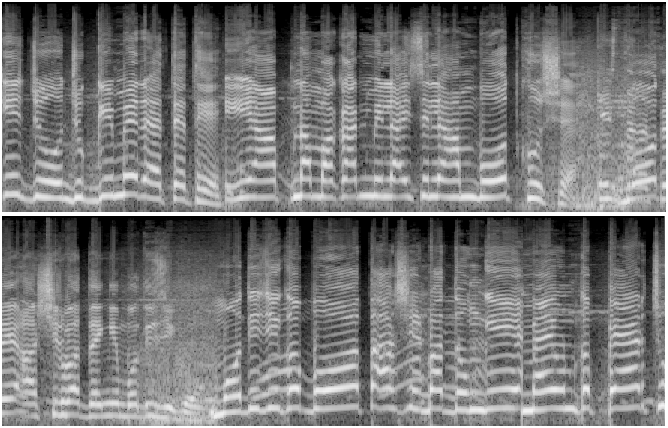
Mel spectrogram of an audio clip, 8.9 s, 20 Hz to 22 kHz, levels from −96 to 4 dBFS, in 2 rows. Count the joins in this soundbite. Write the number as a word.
three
